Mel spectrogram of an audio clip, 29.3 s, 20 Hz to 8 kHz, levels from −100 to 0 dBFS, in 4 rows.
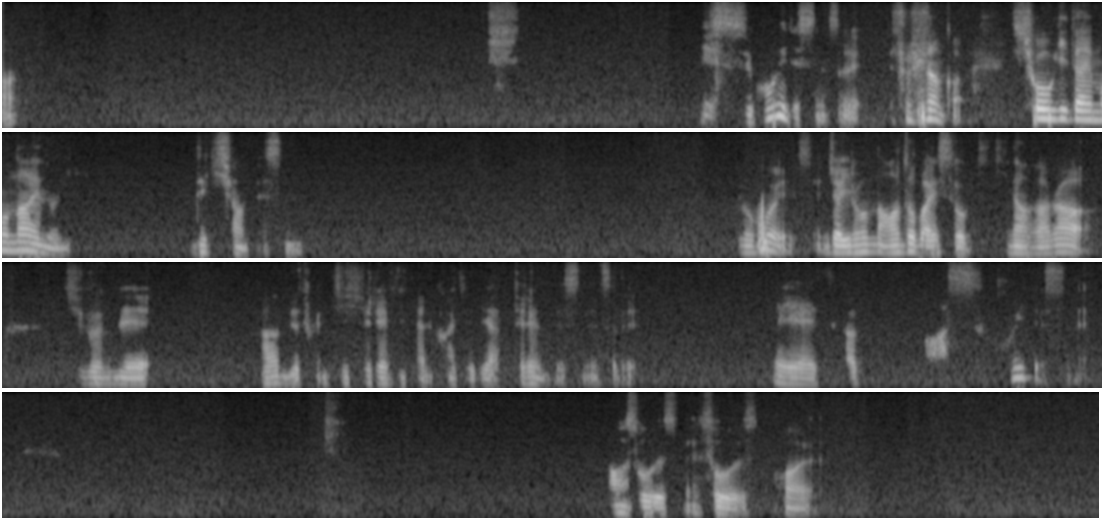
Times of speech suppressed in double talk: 4.62-5.59, 7.62-7.85, 8.57-9.38, 13.45-14.07, 15.08-15.51, 16.37-18.11, 26.02-26.74

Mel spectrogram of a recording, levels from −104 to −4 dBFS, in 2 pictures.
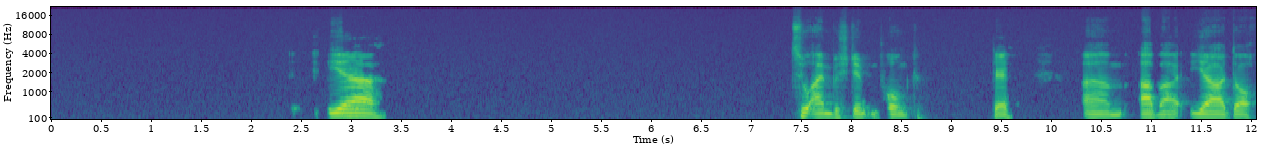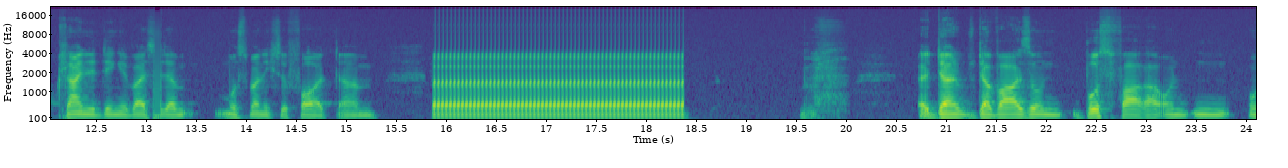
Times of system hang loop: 15.89-18.38

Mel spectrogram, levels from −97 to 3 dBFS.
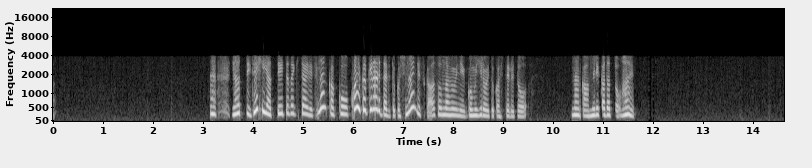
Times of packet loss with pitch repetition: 6.42-6.44, 11.86-12.06

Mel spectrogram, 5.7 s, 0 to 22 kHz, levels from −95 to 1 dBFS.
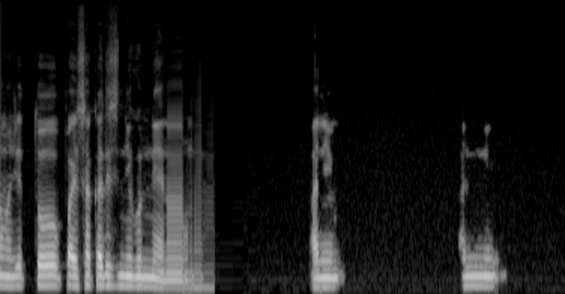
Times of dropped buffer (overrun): none

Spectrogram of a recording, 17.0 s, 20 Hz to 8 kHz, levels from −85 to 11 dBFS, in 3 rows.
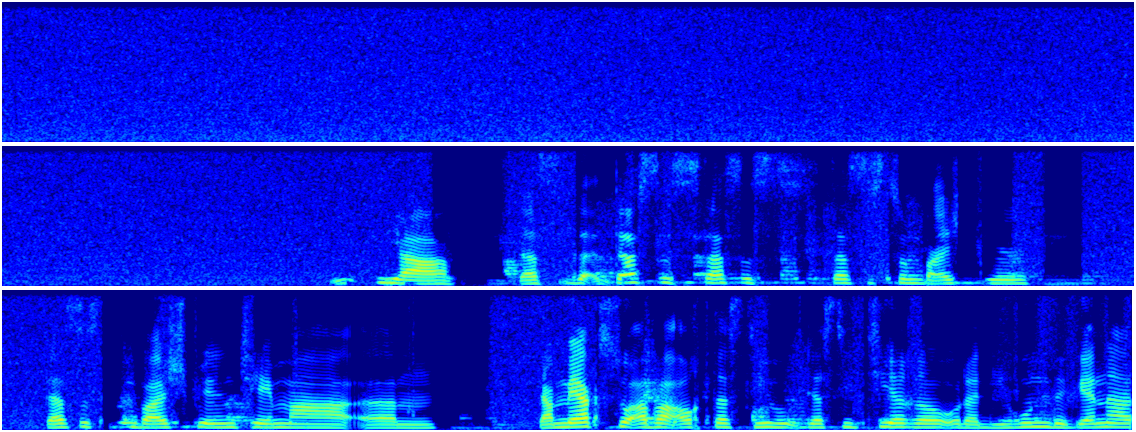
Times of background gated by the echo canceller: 7.85-8.15, 10.52-10.70, 12.29-13.74, 14.39-16.45

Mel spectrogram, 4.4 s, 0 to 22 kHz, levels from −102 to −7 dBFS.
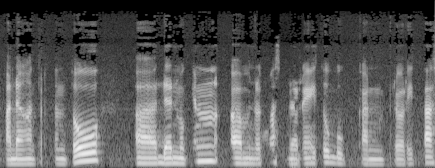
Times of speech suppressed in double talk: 2.68-3.05

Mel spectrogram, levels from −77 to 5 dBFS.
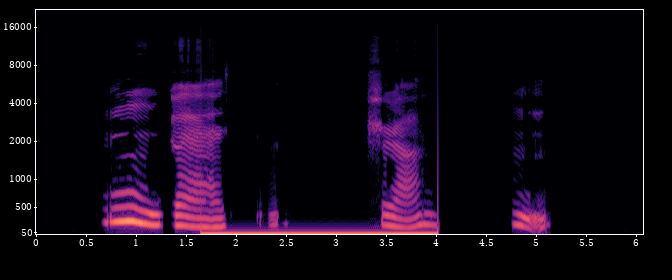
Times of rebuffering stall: none

